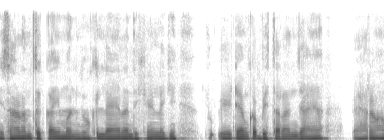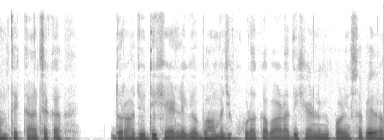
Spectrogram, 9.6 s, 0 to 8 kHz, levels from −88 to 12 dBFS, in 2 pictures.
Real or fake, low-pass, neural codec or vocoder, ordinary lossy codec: real; 7.2 kHz; none; none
